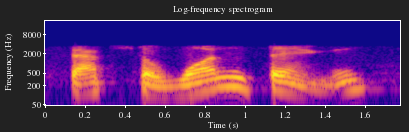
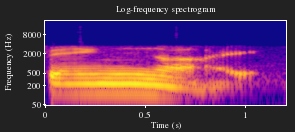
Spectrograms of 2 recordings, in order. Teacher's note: thing 跟 I 要连读 thingI。那这是一个后鼻音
